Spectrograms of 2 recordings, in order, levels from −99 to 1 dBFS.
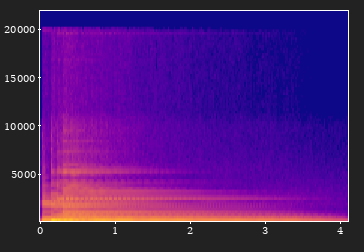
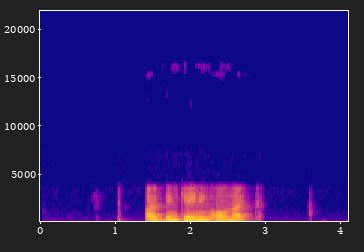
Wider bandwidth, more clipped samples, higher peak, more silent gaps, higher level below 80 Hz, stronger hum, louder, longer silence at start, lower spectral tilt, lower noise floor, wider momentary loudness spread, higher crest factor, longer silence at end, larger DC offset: first, 10.5 kHz vs 3.9 kHz; neither; second, -6 dBFS vs -2 dBFS; neither; second, -72 dBFS vs -56 dBFS; neither; second, -25 LUFS vs -17 LUFS; second, 0.05 s vs 1.4 s; second, -7.5 dB/octave vs -12.5 dB/octave; second, -45 dBFS vs -83 dBFS; first, 20 LU vs 6 LU; about the same, 18 dB vs 18 dB; second, 0.15 s vs 1.35 s; first, 0.5% vs under 0.1%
